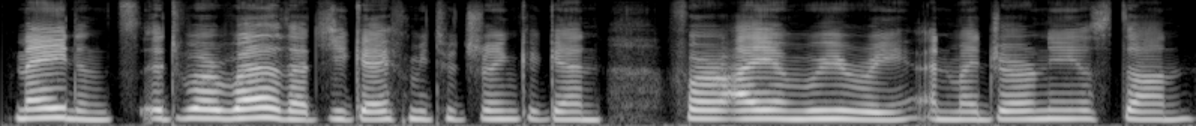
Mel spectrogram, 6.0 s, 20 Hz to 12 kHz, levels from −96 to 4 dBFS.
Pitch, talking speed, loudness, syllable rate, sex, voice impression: 225 Hz, 200 wpm, -19 LUFS, 4.6 syllables/s, female, feminine, adult-like, tensed, slightly powerful, bright, soft, clear, friendly, reassuring, lively, sharp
